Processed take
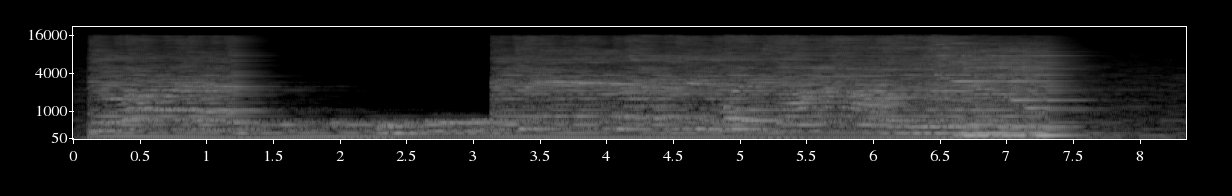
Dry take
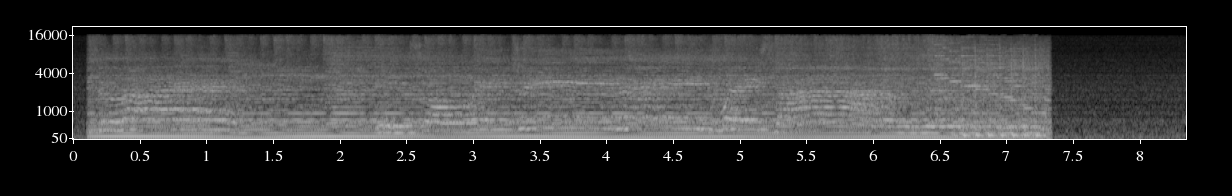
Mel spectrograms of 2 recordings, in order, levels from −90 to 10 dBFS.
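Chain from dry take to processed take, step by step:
0:01.23–0:03.14: Butterworth low-pass 620 Hz 48 dB per octave
tuned comb filter 75 Hz, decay 0.81 s, harmonics all, mix 100%
on a send: convolution reverb RT60 3.1 s, pre-delay 101 ms, DRR 19 dB

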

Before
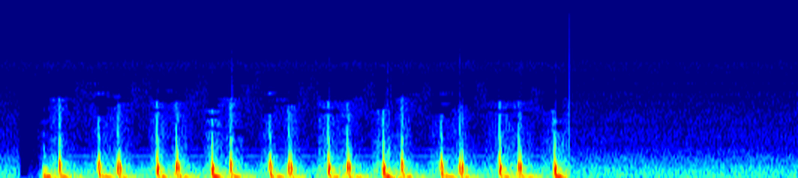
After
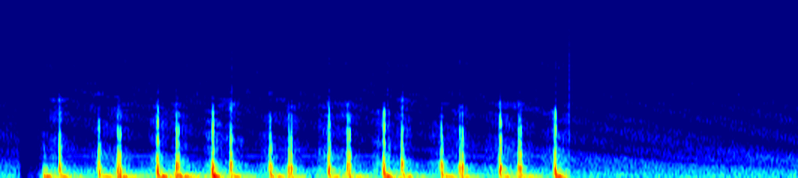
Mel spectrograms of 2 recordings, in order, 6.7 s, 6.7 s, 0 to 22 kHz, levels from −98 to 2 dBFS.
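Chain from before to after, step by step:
harmonic generator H 7 −31 dB, 8 −27 dB, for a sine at −1 dBFS
0:00.97–0:01.80: low-shelf EQ 110 Hz +10.5 dB
flanger whose copies keep moving one way falling 0.56 Hz

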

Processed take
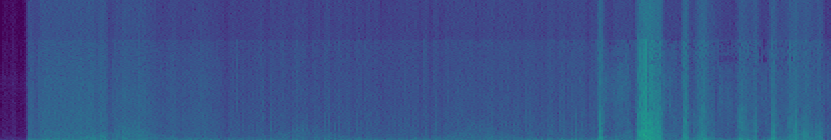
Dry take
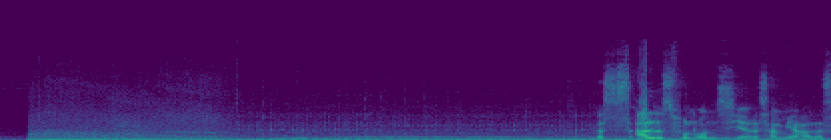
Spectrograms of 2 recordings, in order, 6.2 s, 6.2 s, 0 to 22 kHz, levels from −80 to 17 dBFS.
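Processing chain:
compressing power law on the bin magnitudes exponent 0.15
in parallel at −9 dB: sample-and-hold swept by an LFO 38×, swing 160% 0.77 Hz
on the sum: level −1.5 dB

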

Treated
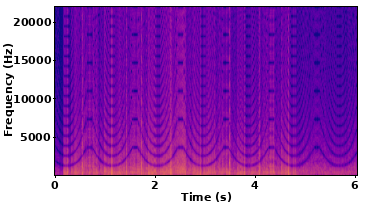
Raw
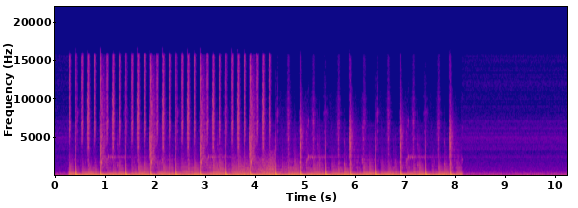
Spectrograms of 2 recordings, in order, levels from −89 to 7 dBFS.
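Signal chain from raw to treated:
comb filter 4.5 ms, depth 45%
reversed playback
upward compression, threshold −28 dBFS
reversed playback
single-sideband voice off tune −82 Hz 440–3,000 Hz
phase-vocoder stretch with locked phases 0.59×
on a send at −11 dB: convolution reverb RT60 5.6 s, pre-delay 8 ms
on the sum: sample-and-hold swept by an LFO 23×, swing 100% 1.1 Hz
level +8.5 dB

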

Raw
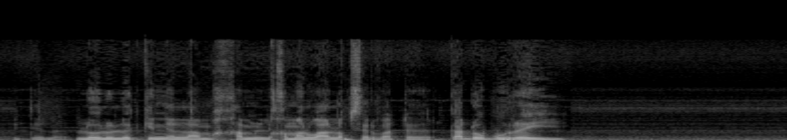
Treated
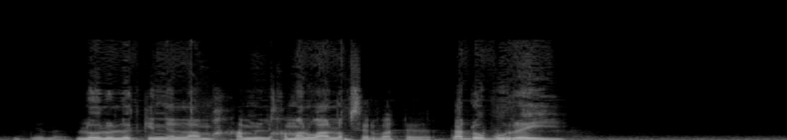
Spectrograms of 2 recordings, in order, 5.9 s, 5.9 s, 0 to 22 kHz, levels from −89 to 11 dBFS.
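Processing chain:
low-pass that shuts in the quiet parts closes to 310 Hz, open at −23.5 dBFS

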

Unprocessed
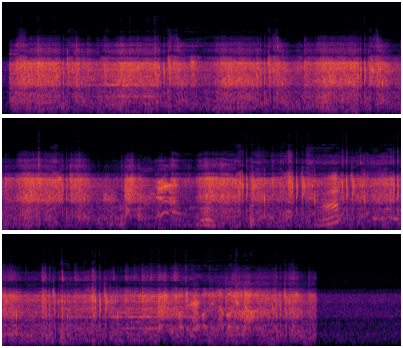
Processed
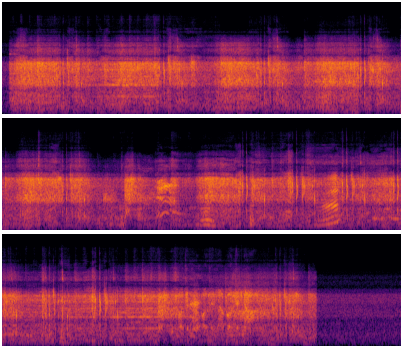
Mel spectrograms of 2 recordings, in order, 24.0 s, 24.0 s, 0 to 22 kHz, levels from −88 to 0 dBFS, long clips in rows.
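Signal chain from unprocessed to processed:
0:04.36–0:04.95: low-pass with resonance 5,400 Hz, resonance Q 1.8
level +8 dB

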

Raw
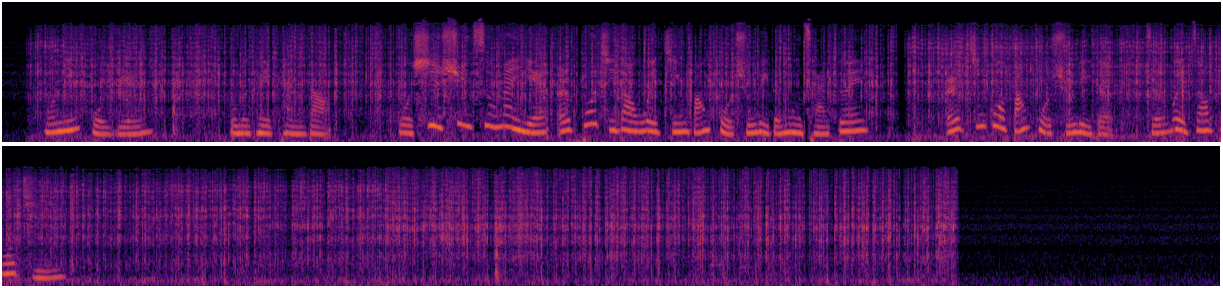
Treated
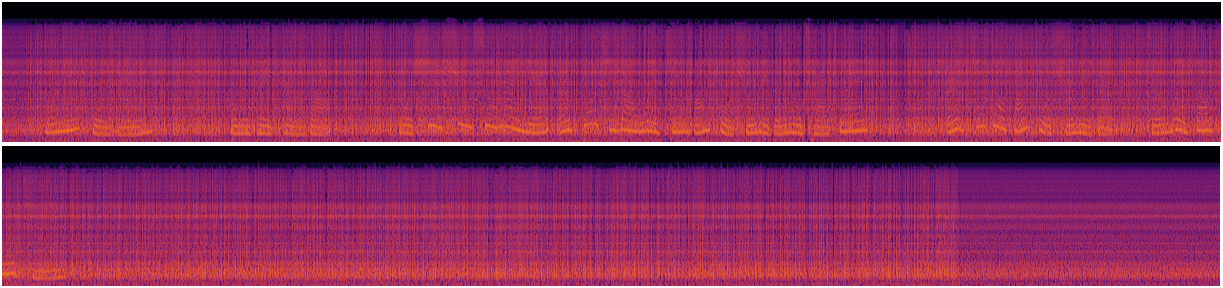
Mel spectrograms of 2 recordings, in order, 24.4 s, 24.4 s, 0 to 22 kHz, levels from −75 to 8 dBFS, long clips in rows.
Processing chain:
compressor on every frequency bin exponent 0.2
level that may rise only so fast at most 160 dB per second
level −2.5 dB

